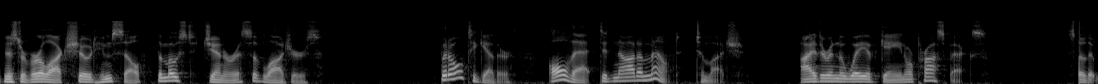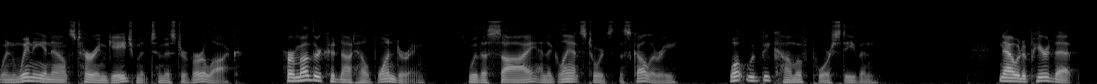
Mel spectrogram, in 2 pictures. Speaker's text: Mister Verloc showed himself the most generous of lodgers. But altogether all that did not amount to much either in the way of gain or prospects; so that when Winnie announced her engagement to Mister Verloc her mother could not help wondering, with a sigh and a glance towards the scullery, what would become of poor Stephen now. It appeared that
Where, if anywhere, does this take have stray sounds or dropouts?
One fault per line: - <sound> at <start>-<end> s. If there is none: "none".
- dropout at 10.7-10.8 s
